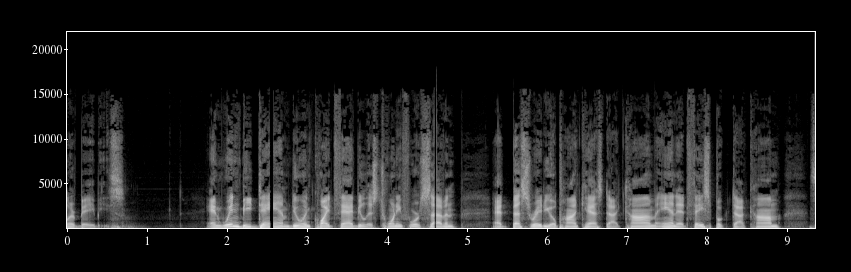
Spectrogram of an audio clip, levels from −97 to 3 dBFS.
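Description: Speech drops briefly to silence twice, for 51 ms at 2.54 s just before "doing quite fabulous" and for 31 ms at 4.59 s, then resumes, likely a Bluetooth stall.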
